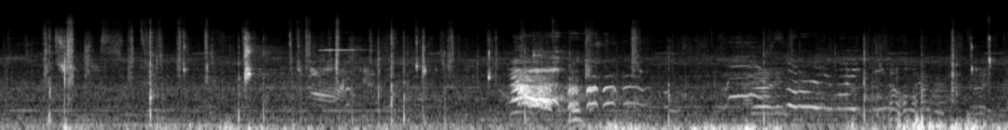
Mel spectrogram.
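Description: Tennis rally on a hard court: a string of sharp racket strikes and ball bounces. About five seconds in there is a loud, short sound with a sliding pitch.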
